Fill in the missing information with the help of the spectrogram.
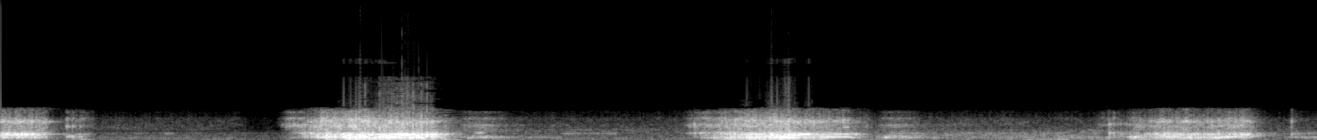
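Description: Loud, rough snores on each breath in, about three in seven seconds, with quiet pauses between them.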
